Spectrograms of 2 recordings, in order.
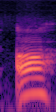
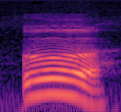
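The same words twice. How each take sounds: First: Uh as in truck; short U sound. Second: Uh as in book; short oo sound. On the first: Teacher checks pupils heard truck's vowel, uh as in "up". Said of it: "uh sound in truck". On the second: Teacher has pupils listen for book's vowel, uh as in "put". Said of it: "the uh in book". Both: Shown as a demonstration.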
